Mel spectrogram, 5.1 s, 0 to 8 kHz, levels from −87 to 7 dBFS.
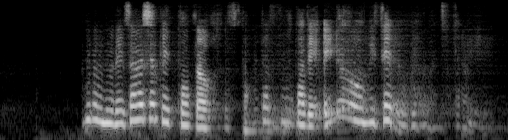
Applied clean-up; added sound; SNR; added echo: neural mask model DeepFilterNet 3.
